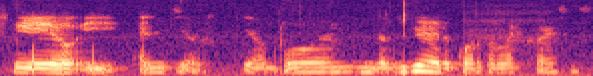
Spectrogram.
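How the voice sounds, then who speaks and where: A woman's voice: lowish voice, monotone, normal speed, gravelly, lo-fi sound, a little hiss or hum. A 25-year-old woman co-hosting a podcast, chatting and venting casually late at night, with English phrases mixed in. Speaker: podcast co-host.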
